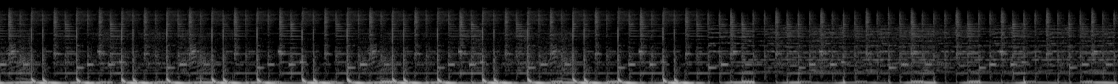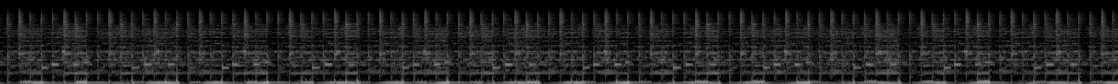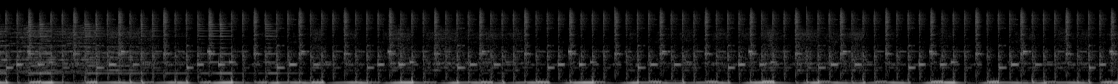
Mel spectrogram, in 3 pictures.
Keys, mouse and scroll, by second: 0.7 Return, 1.7 Return, 5.5-9.3 typing, 10.5 typing, 12.4 click, 20.3 click, 24.0 click, 27.7 click, 31.1 click.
